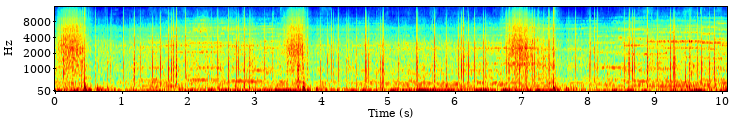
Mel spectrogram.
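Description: Fireworks display: aerial shells bursting into dense crackling stars, with a loud burst of crackle about every three to four seconds, over music playing throughout.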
